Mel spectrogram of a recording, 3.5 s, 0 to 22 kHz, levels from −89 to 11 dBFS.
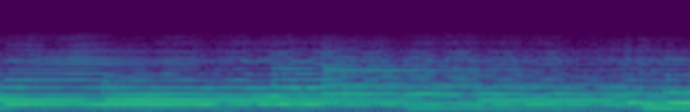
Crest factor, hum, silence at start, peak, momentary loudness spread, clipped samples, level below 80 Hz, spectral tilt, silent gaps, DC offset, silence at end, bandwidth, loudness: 12 dB; none; 0 s; -16 dBFS; 6 LU; under 0.1%; -58 dBFS; -10 dB/octave; none; under 0.1%; 0 s; 5 kHz; -28 LUFS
